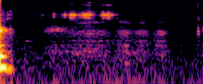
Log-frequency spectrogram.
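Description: Mostly quiet, with a few faint, short sniffs in the first second as a scented candle is smelled.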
